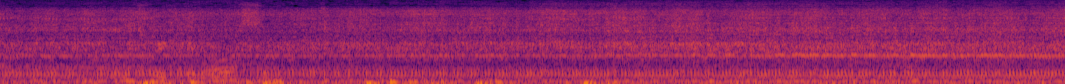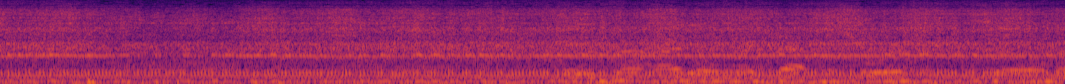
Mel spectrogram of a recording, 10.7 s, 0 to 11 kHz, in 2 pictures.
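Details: Miniplane Top 80 paramotor two-stroke after full ignition wire replacement; steady, even drone at constant pitch with no misses or stumbles; running smoothly and healthy.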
